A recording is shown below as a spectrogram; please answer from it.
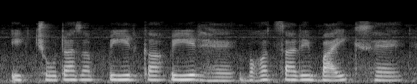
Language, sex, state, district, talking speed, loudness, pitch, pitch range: Hindi, female, Bihar, Sitamarhi, 145 wpm, -17 LUFS, 205 Hz, 195-215 Hz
